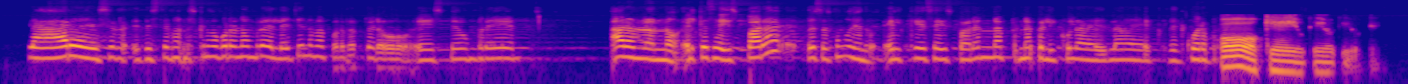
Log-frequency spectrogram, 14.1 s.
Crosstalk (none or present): none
